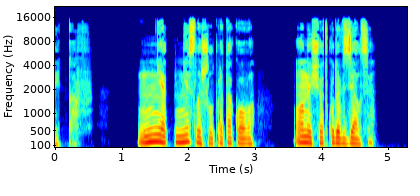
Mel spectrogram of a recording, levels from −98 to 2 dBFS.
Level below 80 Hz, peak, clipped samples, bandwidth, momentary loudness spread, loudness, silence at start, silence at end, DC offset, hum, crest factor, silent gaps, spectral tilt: -58 dBFS; -2 dBFS; under 0.1%; 15.5 kHz; 19 LU; -17 LUFS; 0 s; 0.5 s; under 0.1%; none; 16 dB; 0.59-0.63 s, 0.82-1.23 s, 3.30-3.57 s; -5.5 dB/octave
